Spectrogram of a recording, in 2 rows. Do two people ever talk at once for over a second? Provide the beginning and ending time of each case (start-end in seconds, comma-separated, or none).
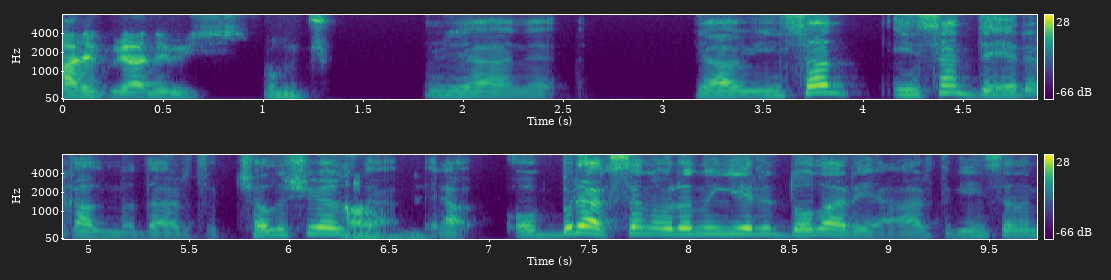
none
